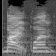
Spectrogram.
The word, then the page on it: 外观: wàiguān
